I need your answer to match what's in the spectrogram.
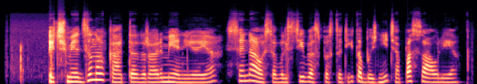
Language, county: Lithuanian, Vilnius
